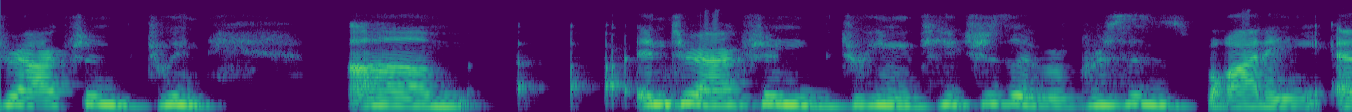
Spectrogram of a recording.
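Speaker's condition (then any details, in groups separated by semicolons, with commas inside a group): Cerebral palsy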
